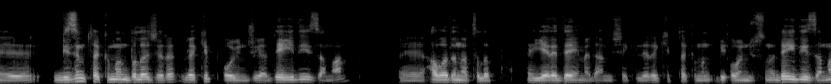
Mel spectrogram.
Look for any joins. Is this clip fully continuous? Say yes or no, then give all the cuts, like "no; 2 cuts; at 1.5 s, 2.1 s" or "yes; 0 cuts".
yes; 0 cuts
